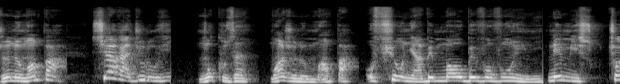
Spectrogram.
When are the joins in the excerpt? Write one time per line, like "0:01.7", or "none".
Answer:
0:02.6
0:03.6
0:05.4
